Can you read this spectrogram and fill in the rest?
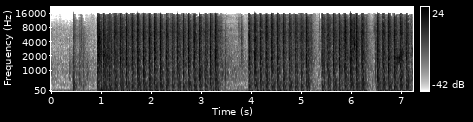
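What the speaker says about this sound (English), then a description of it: "Just shoot east. Just fucking light it up." Sustained automatic gunfire in the Squad Ops military shooter, long loud bursts of rapid shots hammering in near succession with brief gaps between strings, up close and dominating.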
